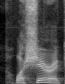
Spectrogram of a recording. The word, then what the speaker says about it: Waushara: Uh, today, August the 12th, and I'll, I'll, if I butcher this, sorry, Washer, war, wa, wa, wa I can't even pronounce it. Washera County, maybe. W A U S H A R A.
